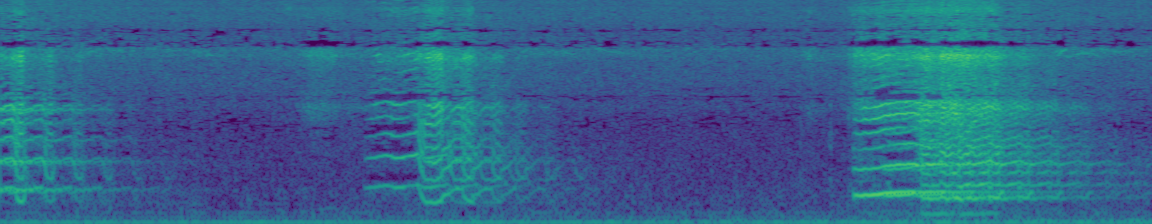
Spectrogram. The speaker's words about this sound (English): But what if you took a snoring cat and recorded it with an echo mic? How do you suppose that would sound?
